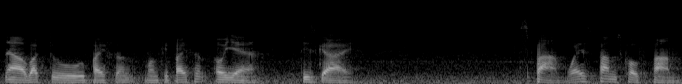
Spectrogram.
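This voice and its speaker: A man giving an informal classroom lecture, chatty and digressive, with many halting restarts and asides. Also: lowish voice, steady tone, slight background noise. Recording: dull lo-fi classroom recording.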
